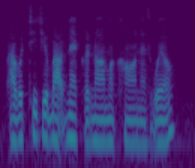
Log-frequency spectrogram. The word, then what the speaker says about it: Necronomicon: Necronomicon. Necro meaning dead, right? Okay. Nomicon, like the book of the dead.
